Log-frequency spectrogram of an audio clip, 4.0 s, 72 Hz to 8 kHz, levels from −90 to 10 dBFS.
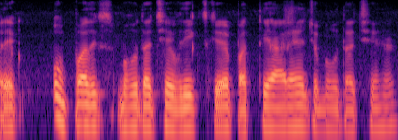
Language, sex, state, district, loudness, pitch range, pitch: Hindi, male, Delhi, New Delhi, -17 LUFS, 105-115 Hz, 110 Hz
